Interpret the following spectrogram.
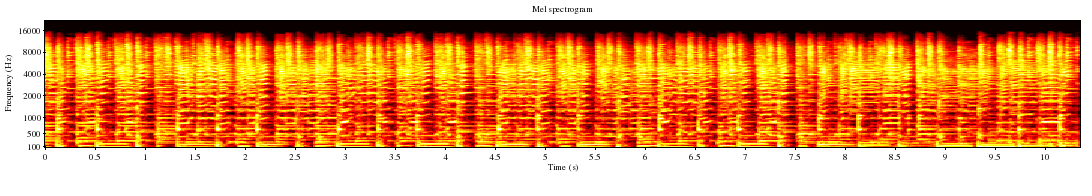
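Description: Live bachata band playing, with strummed acoustic guitar, keyboard and a steady pulsing bass line; the bass turns fuller and more sustained near the end.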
